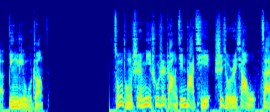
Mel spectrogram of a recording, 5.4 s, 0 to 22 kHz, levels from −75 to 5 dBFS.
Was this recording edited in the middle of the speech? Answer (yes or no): no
